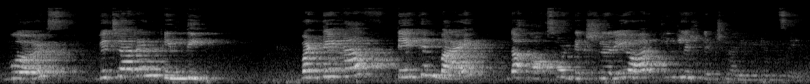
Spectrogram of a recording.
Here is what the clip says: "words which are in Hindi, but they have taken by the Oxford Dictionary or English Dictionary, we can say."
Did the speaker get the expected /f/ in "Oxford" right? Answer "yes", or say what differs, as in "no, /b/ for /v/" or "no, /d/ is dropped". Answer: no, /f/ is dropped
